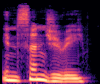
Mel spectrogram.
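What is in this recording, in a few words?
"incendiary", British English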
